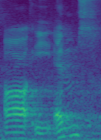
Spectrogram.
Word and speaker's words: rem: As a relative, percent is a relative unit, but as REMs, yeah. How do you pronounce that? Rem, yeah, as you said, rem, yeah.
